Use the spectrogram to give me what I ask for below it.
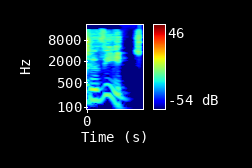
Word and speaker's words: sous vide: Oh, sous vide. – Sous vide. – Sous vide, yeah.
